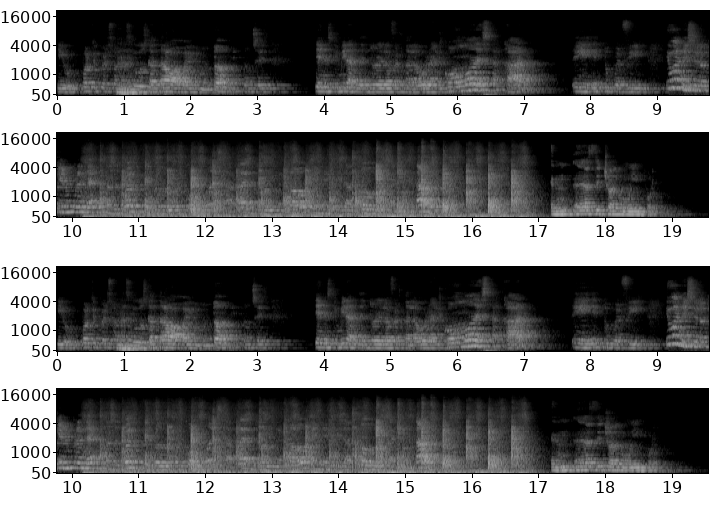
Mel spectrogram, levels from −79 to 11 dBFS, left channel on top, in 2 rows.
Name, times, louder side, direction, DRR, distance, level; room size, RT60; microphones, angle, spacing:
voice 1, 0.0-3.3 3.9-7.0 7.7-15.4, right 1 dB, 60° right, -5 dB, 1.3 m, -32 dB
voice 2, 0.9-1.2 17.2-18.8, left 2 dB, 80° left, 1 dB, 0.5 m, -28 dB
sound 1, 10.1-16.8, equal, ahead, 0.7 m, -30 dB
2.5 x 2.3 x 3.7 m, 0.85 s
head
